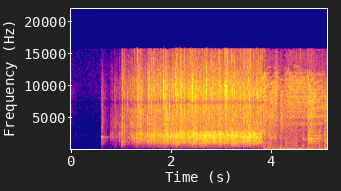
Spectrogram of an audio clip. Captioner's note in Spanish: Aplausos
